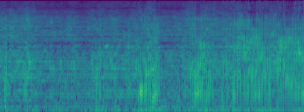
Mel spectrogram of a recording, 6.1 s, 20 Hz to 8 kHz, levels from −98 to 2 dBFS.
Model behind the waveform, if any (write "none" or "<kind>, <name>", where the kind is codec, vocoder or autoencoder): vocoder, HiFi-GAN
